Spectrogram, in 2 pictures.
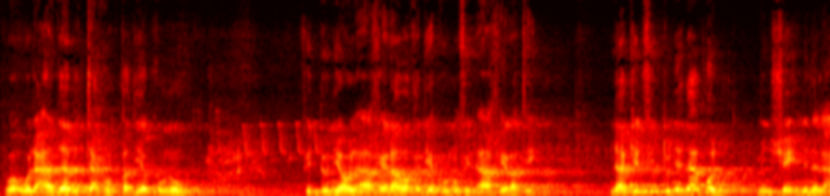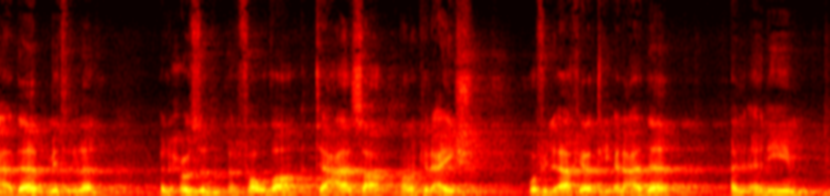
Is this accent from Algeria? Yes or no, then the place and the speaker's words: yes; Algeria; احنا عندنا في الجزائر الحمد لله من البكري جدودنا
